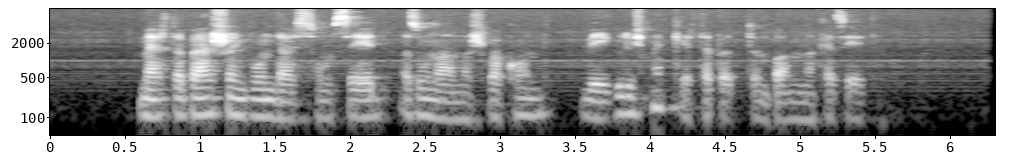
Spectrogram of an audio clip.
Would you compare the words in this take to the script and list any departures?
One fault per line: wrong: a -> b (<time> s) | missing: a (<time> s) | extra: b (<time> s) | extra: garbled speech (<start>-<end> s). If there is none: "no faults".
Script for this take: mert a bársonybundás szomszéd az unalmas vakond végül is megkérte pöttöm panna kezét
no faults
